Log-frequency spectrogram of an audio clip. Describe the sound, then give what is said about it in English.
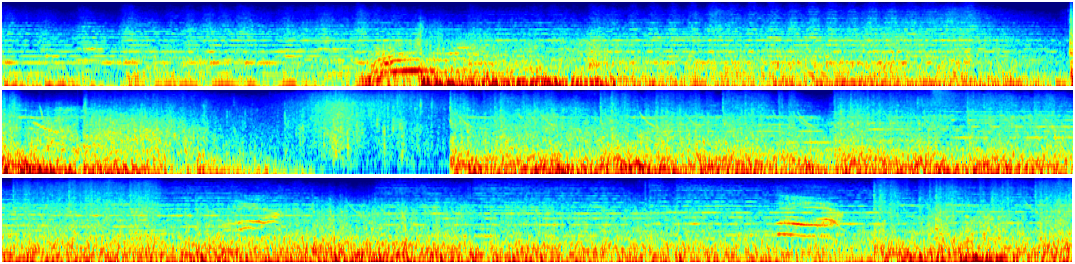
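Heavy gunfire aimed at a man: loud, continuous booming and crashing blasts fill the whole clip, with several sharp surges of impact standing out against a sustained tonal backdrop. “I want every gun we have to fire on that man. Do it.”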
